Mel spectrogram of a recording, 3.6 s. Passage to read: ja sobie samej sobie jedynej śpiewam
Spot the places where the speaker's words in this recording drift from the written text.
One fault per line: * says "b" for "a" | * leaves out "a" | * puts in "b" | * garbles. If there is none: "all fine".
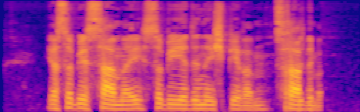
* garbles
